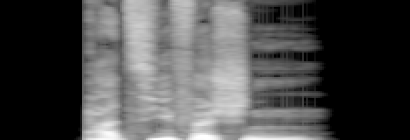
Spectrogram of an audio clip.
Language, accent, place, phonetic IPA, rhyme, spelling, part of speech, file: German, Germany, Berlin, [ˌpaˈt͡siːfɪʃn̩], -iːfɪʃn̩, pazifischen, adjective, De-pazifischen.ogg
- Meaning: inflection of pazifisch: 1. strong genitive masculine/neuter singular 2. weak/mixed genitive/dative all-gender singular 3. strong/weak/mixed accusative masculine singular 4. strong dative plural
